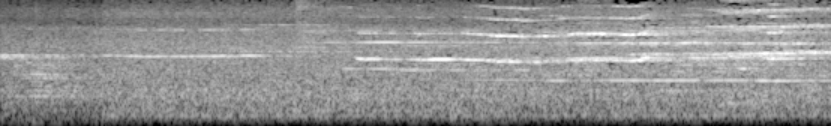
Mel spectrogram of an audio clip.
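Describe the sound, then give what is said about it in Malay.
A train carriage carrying migrants, mostly from Somalia and Eritrea, rolls steadily along the rails with a continuous broad rumble, while thin high-pitched metallic squeals from the wheels drift in and out over the noise. “Mereka tidak memiliki apa-apa dan disertai rasa cemas berjalan mencari tempat duduk mereka di dalam gerbong kereta.”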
